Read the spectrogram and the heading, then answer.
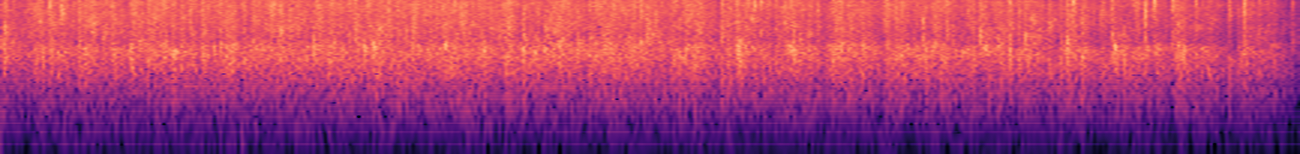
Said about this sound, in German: Liebe Damen und Herren, Sie haben den ganzen Abend lang so fleißig für uns geklatscht.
